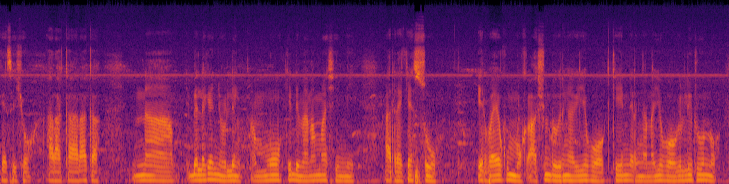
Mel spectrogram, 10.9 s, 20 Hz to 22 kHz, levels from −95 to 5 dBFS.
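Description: No technical faults can be heard anywhere here.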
